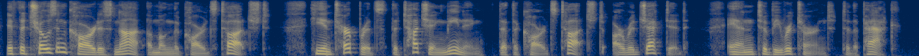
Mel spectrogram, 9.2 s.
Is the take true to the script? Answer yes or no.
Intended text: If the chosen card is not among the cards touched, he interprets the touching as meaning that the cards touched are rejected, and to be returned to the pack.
no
